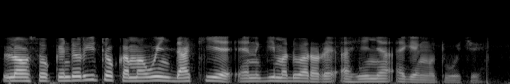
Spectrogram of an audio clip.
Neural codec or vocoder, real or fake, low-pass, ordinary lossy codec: none; real; 3.6 kHz; MP3, 32 kbps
